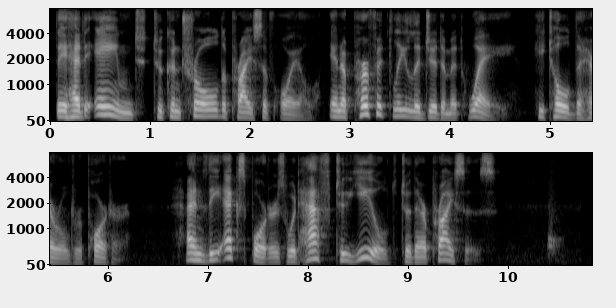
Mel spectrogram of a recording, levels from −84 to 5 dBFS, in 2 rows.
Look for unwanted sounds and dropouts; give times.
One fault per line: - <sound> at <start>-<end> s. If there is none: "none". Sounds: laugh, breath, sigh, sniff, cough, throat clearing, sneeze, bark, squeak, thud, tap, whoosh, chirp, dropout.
- whoosh at 10.4-10.6 s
